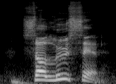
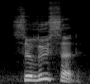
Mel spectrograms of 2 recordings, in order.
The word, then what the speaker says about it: Seleucid: Yeah, pronunciation, please. Seleucid. Seleucid.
